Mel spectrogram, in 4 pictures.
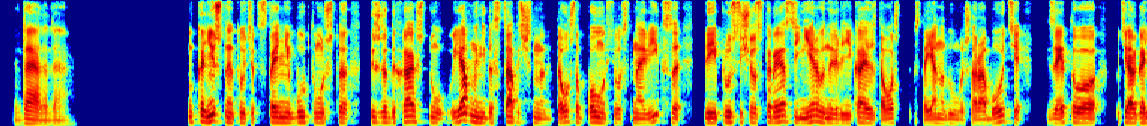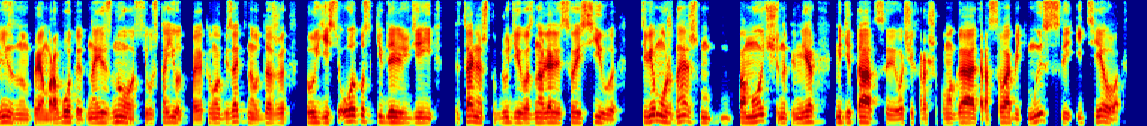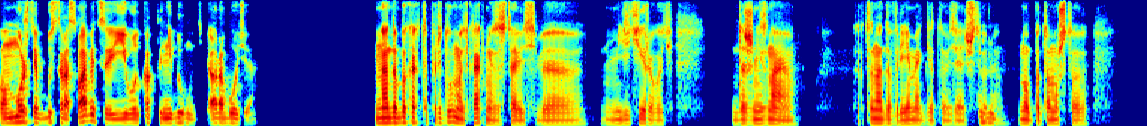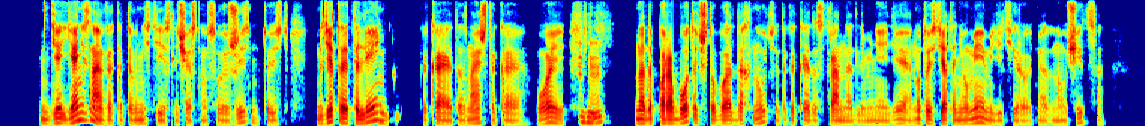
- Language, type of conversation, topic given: Russian, advice, Как чувство вины во время перерывов мешает вам восстановить концентрацию?
- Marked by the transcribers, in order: other background noise; tapping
